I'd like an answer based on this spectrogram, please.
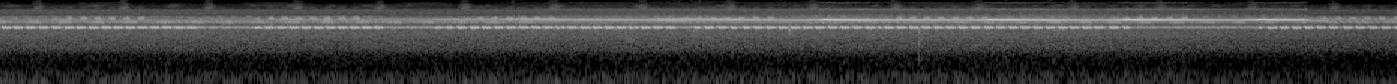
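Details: Overlapping bell cricket chorus: bright, rapidly pulsed high ringing notes layered over a lower steady insect trill, volume swelling slightly midway.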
